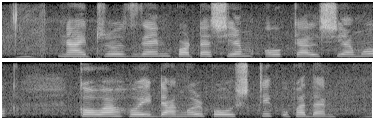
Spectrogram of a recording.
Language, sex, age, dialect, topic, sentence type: Bengali, female, <18, Rajbangshi, agriculture, statement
